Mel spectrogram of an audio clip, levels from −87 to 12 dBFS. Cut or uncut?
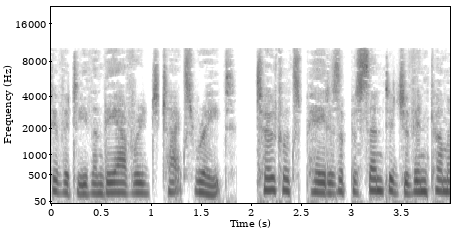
cut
